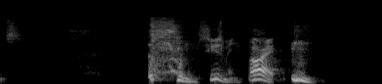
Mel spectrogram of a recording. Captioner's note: coughs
